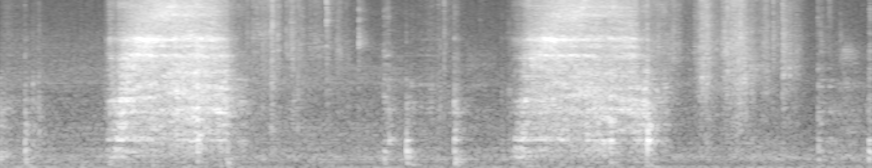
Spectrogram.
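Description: Japanese hand plane (kanna) pulled twice along a wooden board, each stroke a long hiss of just over a second as the blade shaves off a ribbon of wood. Light knocks come between the strokes as the plane is set back down on the board.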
